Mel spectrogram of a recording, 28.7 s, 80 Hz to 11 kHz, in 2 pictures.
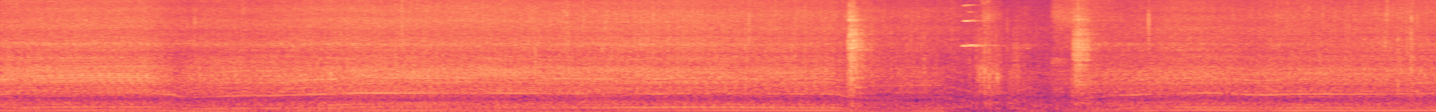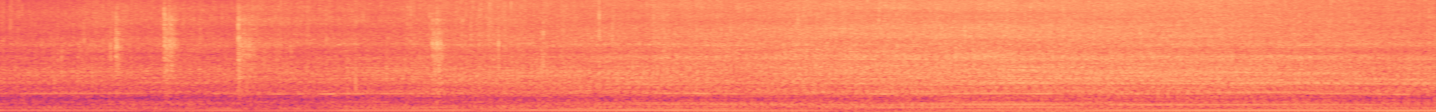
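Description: Engine of a Silverdalens Mekaniska Atlet 6-ton forklift running as it drives, with a wavering whine above the engine note. There are a few sharp knocks around ten seconds in, and the engine grows louder near the end as the forklift comes close.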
